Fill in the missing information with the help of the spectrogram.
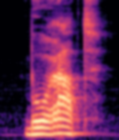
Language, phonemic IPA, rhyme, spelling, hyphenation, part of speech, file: Dutch, /boːˈraːt/, -aːt, boraat, bo‧raat, noun, Nl-boraat.ogg
- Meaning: borate (oxyanion BO₃³⁻)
